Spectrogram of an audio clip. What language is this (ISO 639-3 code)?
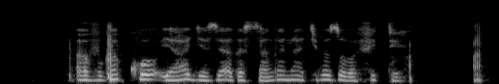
kin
